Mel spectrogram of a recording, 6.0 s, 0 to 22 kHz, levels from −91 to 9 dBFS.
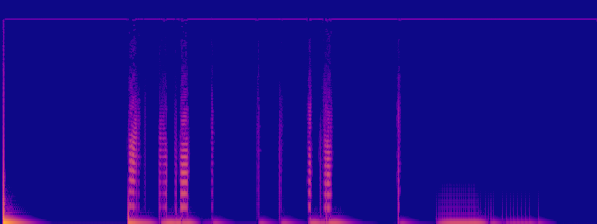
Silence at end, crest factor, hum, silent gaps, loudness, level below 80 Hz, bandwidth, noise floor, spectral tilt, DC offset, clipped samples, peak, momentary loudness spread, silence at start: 0 s; 24 dB; 50 Hz at -80 dBFS; none; -44 LUFS; -48 dBFS; 16.5 kHz; -70 dBFS; -5.5 dB/octave; under 0.1%; under 0.1%; -14 dBFS; 26 LU; 0 s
